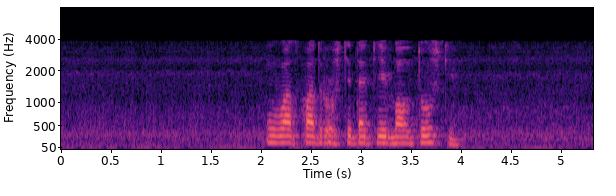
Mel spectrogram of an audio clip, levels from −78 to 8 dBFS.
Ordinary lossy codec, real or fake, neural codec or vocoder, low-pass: AAC, 16 kbps; fake; codec, 16 kHz, 16 kbps, FunCodec, trained on LibriTTS, 50 frames a second; 7.2 kHz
